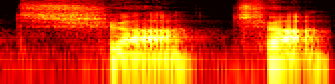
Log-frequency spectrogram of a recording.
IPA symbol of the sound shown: t͡ʃ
